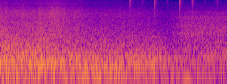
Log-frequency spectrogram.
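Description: Large surf breaking at La Jolla Cove, a steady loud broadband wash of churning water with wind buffeting the microphone, continuous and close with no voices.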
